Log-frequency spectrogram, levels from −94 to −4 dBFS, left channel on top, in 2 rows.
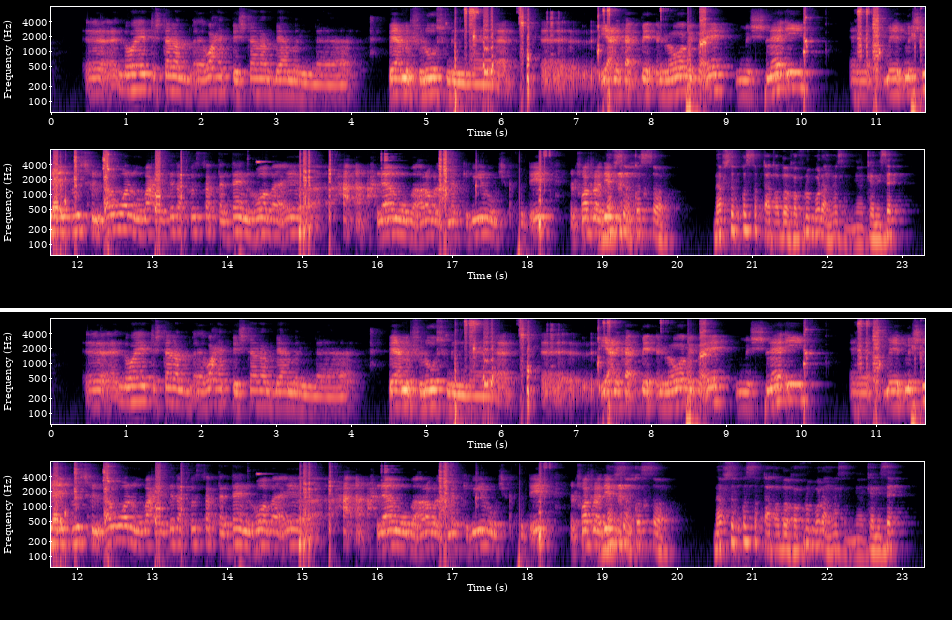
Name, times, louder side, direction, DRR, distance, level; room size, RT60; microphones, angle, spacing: voice 1, 0.5-4.0 4.5-6.2 6.5-10.1 10.7-17.7 18.0-18.3 18.6-19.4, left 1 dB, 10° left, 0 dB, 3.7 m, -28 dB
sound 1, 5.3-5.9 6.2-6.8 7.3-7.5 8.1-8.2 8.5-8.7 9.5-9.6 10.0-10.1 10.7-11.1 11.5-12.0 12.3-12.4 13.0-13.1 13.4-13.5 14.1-14.5 15.0-15.4 16.1-16.2 16.8-16.9 17.3-17.4 17.9-18.0 18.2-18.3, left 5 dB, 30° left, 0.8 m, -24 dB
voice 2, 19.0-19.9 20.5-22.9, left 1 dB, 60° left, 5 dB, 1.8 m, -31 dB
13.0 x 11.5 x 6.0 m, 0.43 s
head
